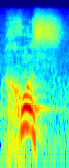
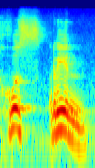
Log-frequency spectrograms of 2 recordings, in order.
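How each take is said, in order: First: The word stops short with no ending sound. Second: The word ends with a pronounced -rin sound. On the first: The speaker calls it right. "tetapi khus" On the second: The speaker calls it wrong. "bukan khusrin"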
